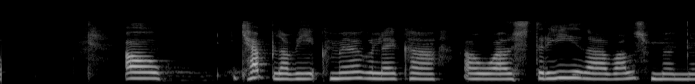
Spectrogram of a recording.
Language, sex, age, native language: Icelandic, male, 11, Icelandic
